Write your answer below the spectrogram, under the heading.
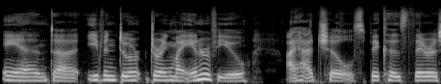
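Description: A woman at medium pitch speaks at a moderate pace with fairly even intonation in a plain, everyday voice, captured in a very clean recording with a silent background. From Florida. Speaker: occupational therapy professor. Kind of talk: radio interview.

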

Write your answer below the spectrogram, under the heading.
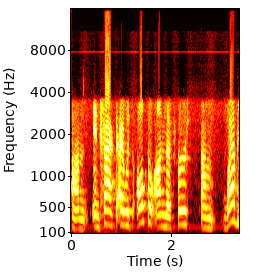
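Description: Very slowly and with lively intonation, a woman speaks in an American accent. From US Pacific Northwest, Oregon (Willamette Valley). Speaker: national park superintendent. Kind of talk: interview.

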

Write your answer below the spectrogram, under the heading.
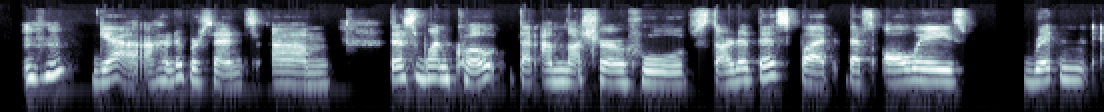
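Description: The speech comes in a Thai accent at a fairly slow pace. Loudness stays very even, and the sound is dry and close with no echo. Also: woman, medium pitch for a woman, ordinary pitch variation. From Thailand. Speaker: UX designer and paper florist. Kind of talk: interview.

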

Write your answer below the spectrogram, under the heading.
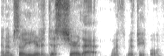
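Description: A man with an American accent at a moderate pace, ordinary pitch variation, and a dry, close sound with no echo. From US, southern California (Imperial Valley). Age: 30s. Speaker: podcast host. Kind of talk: casual chat, personal testimony.

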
